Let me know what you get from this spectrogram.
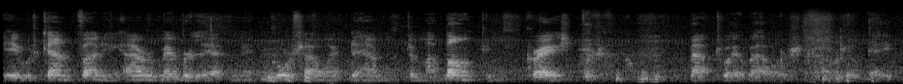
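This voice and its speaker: A man's voice: fairly low pitch, little pitch movement, moderate pace. An older man with a Southern American accent, telling his service memories in a rambling, folksy way with chuckles between stories. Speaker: veteran interviewee. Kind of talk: recalling memories in an interview. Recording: echoey room, mic far off, clear background noise.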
